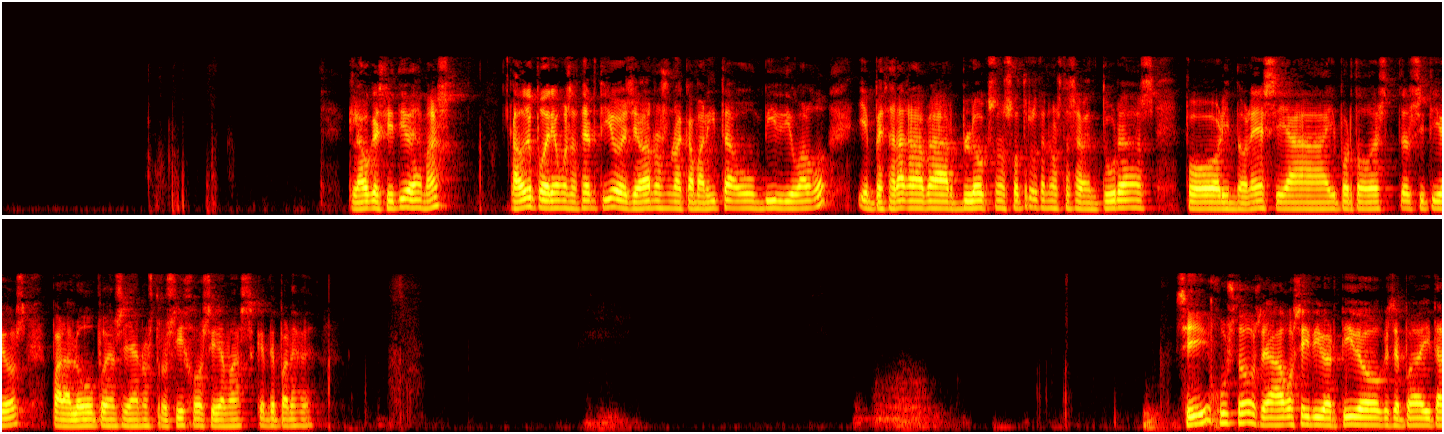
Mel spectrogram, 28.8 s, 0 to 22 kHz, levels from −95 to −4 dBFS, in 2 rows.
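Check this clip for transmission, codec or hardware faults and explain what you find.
Nothing faulty found in the speech: the band stops at 8 kHz and the lowest bass is trimmed, both normal for call microphone processing.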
